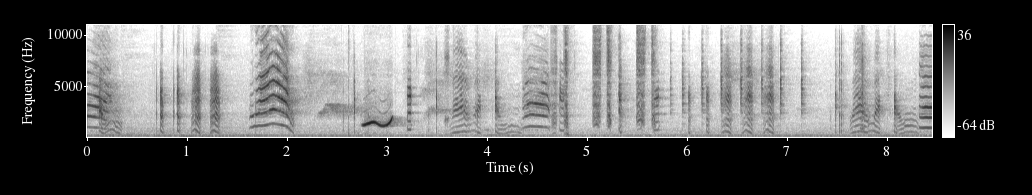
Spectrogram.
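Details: Several parrots calling in a lively run of harmonic squawks, rising and falling whistled notes and short sharp chirps, roughly one call a second, with a steady low hum underneath.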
